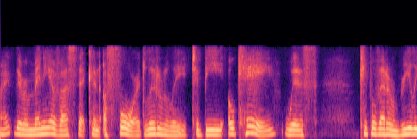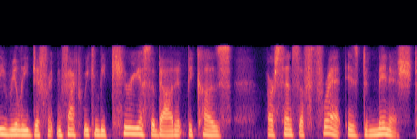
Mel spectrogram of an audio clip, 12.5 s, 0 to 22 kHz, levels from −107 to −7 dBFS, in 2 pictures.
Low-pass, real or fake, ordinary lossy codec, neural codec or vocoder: 5.4 kHz; fake; AAC, 48 kbps; codec, 16 kHz, 1.1 kbps, Voila-Tokenizer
